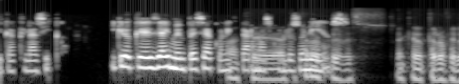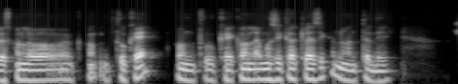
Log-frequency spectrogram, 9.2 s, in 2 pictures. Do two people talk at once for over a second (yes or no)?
yes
